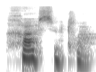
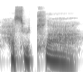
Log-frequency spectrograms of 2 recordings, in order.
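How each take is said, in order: First: The stress is on the first syllable. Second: The stress is on the last syllable. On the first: The speaker calls it right. "the accent is actually on the first A" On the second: The speaker calls it wrong. "where the accent rises at the end"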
